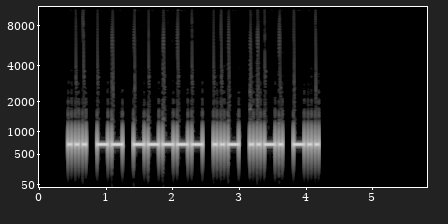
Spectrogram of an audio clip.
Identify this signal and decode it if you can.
Morse code, heard as a keyed tone, about 22 wpm, 700 Hz. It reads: SM0UFD
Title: DXCC-100 Call Signs - 6 Characters - Repeated 3x - 22wpm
